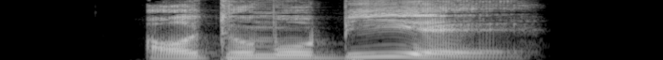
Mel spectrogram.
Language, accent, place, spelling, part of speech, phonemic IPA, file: German, Germany, Berlin, Automobil, noun, /aʊ̯tomoˈbiːl/, De-Automobil2.ogg
- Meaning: car (automobile, a vehicle steered by a driver)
